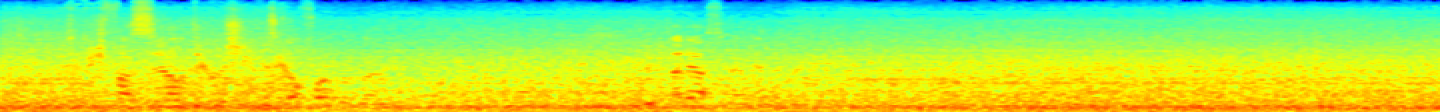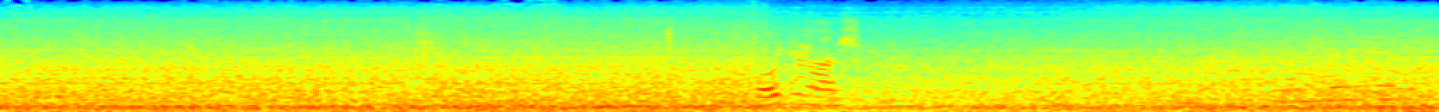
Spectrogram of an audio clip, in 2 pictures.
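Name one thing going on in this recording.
A fire hose sprays water onto a burning roof with a steady hiss.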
